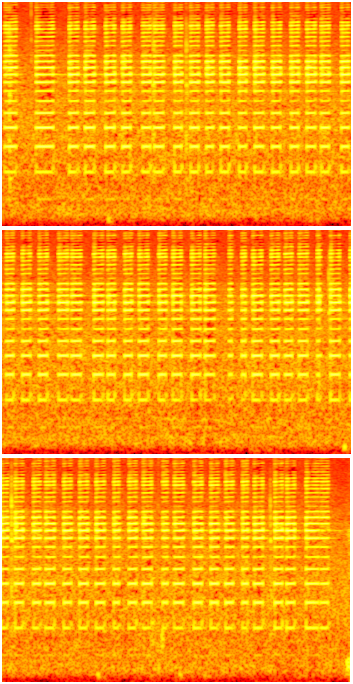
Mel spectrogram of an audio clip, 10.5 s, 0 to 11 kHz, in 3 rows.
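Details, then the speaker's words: Garrett AT Gold metal detector with a 5x8 double D coil, using the DD wiggle pinpointing technique: tight back-and-forth wiggles over the target give sharp, even tone bursts about three times a second. This very repeatable signal means the coil is right on the target. "can just go back and forth real tight on the target like that, and when you hear that very repeatable sound, you're right on it."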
